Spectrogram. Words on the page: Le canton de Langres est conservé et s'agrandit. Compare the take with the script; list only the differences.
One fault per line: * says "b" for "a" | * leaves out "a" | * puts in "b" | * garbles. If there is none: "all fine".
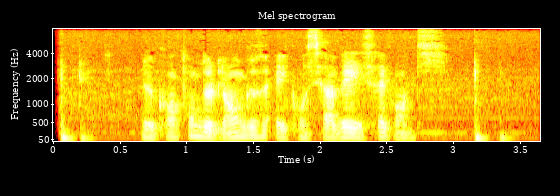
all fine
